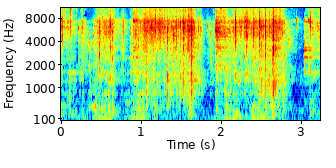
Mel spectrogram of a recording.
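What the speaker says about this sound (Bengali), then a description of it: "সবগুলোকে ভালো করে মেখে নেব" Kurkure snacks tossed with puffed rice by hand, a continuous close crunching and crinkling as the crisp pieces are squeezed and mixed in rhythmic handfuls.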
